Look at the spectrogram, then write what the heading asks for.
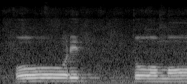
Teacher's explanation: idghamul sa fis ta, diidghamkan sa pada ta maka menjadi uritumuha.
